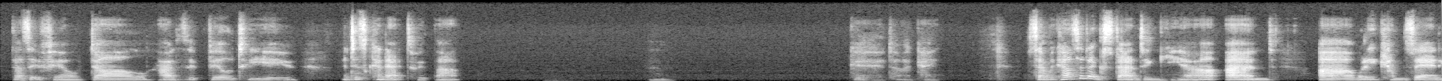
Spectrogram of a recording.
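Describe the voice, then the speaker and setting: A woman with a croaky voice, gently guiding a channeled meditation in a calm, unhurried way. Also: low-pitched. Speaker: spiritual channeler and host.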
